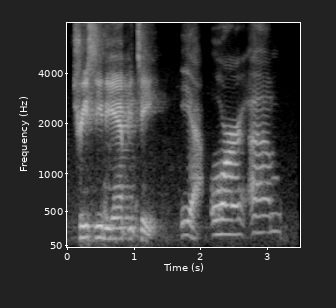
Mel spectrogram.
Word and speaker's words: AmpuTea: to do the listening is spelled ampu space t-e-a so it's like you're spilling the T the information there you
